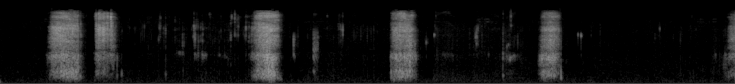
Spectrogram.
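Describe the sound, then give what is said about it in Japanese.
Someone slurps soba noodles: five short, hissing slurps spaced irregularly, with faint chewing clicks in between, quiet overall and with no talking. “そば食べながら。いただきます。いただきます！”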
